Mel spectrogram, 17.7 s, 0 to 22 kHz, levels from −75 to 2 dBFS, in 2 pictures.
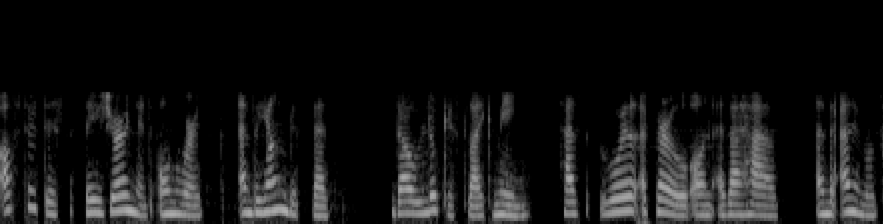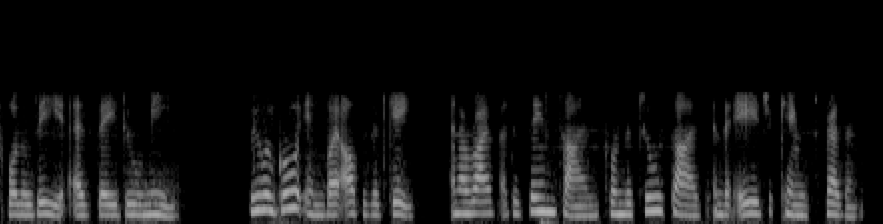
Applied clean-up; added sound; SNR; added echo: neural mask model RNNoise.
